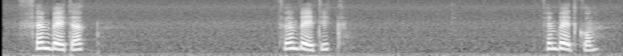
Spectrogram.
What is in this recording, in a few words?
where do u live, arabic, ye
